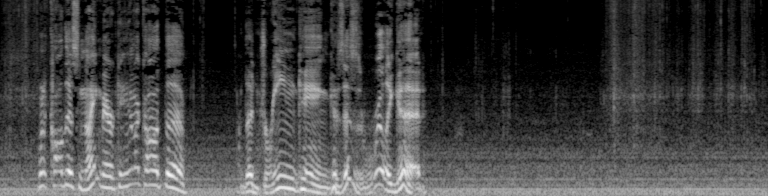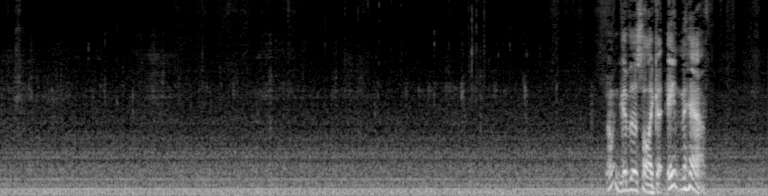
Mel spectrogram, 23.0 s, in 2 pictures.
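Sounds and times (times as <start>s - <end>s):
car engine idling: 0.0s - 23.0s
soft chewing: 6.4s - 20.6s.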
